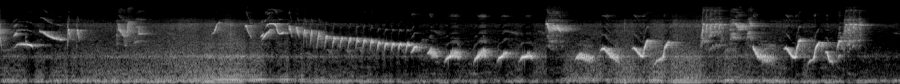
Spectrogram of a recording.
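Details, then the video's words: Provocation song of a white-rumped shama, meant to set other shamas singing: a long descending series of rapid whistled notes, then repeated sharp swooping whistles, with a steady low hum behind. "LANGSUNG TRPANCING GACOR, HITUNGAN DETIK MURAI LAIN AUTO IKUT BUNYI"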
